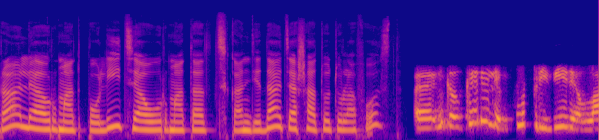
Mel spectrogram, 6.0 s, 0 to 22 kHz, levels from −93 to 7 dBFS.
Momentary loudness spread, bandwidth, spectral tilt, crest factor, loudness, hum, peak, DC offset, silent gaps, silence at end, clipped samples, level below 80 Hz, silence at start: 8 LU; 13 kHz; -5.5 dB/octave; 16 dB; -24 LUFS; none; -8 dBFS; under 0.1%; none; 0 s; under 0.1%; -62 dBFS; 0 s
